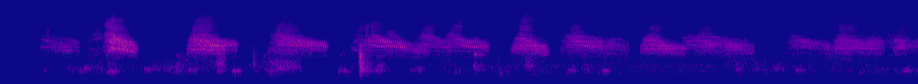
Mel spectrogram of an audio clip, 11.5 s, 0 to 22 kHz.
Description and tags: Baby Starlings being fed
Starling feeding young. Taken in a garden in Yorkshire. Camera used a Nikon Coolpix p520.
birds, Baby, garden, feeding, starlings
